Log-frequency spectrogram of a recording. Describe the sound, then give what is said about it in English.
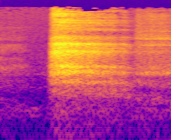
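A deep breath drawn in by a person: one loud, airy inhalation that swells suddenly and then tapers over roughly a second, with no talk. “Taking a deep breath.”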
